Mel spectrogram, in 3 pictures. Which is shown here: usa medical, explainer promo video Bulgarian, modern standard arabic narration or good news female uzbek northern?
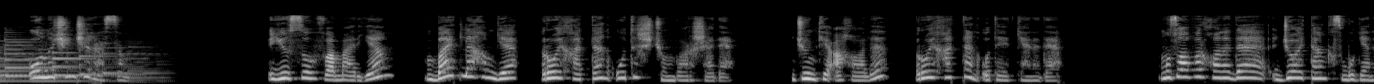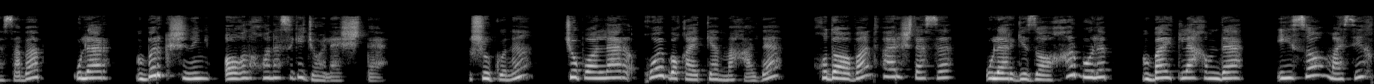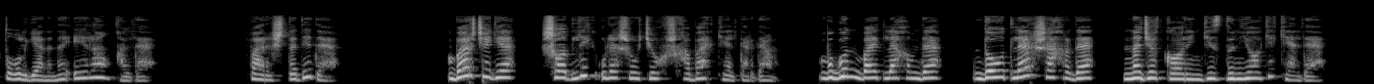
good news female uzbek northern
